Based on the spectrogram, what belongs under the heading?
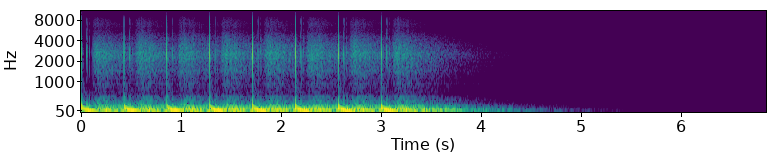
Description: One split goes right back to the mixer, the other to a separate channel, via a RV7000 reverb unit.
At the moment it sounds pretty terrible!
